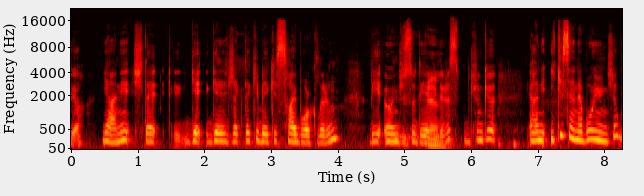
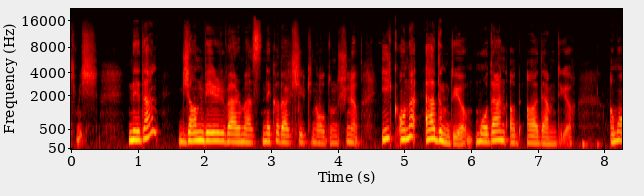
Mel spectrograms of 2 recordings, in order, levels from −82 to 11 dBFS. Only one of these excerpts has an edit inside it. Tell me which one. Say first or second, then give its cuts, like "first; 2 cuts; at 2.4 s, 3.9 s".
first; 2 cuts; at 4.5 s, 6.0 s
